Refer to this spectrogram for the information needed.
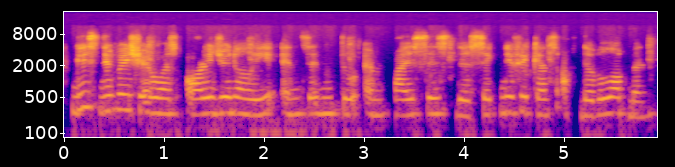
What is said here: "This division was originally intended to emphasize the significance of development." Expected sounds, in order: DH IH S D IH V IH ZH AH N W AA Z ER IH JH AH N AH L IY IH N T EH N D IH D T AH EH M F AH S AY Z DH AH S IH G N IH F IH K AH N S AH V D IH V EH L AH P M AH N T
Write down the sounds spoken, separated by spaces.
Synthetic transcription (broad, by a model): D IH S D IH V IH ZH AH N W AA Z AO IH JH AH N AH L IY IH N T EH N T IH T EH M P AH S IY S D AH S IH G N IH F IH K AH N S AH F D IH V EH L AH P M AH N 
